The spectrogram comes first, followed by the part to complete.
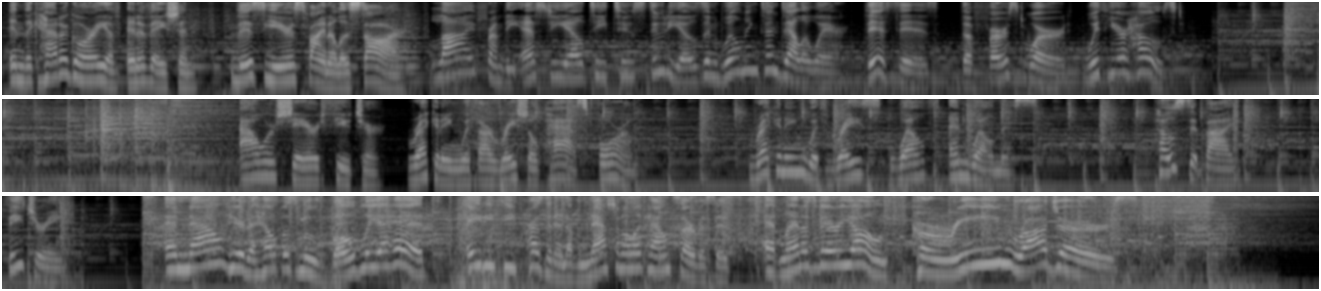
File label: english american announcements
